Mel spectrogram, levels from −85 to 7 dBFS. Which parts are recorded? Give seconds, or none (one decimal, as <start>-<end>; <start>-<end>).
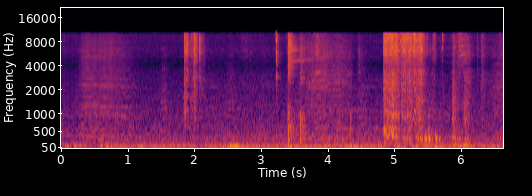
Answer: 0.8-6.6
